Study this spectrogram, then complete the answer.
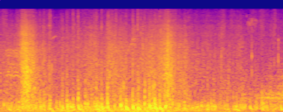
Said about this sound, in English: He wheels around to see behind him the band of wild horses run past.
